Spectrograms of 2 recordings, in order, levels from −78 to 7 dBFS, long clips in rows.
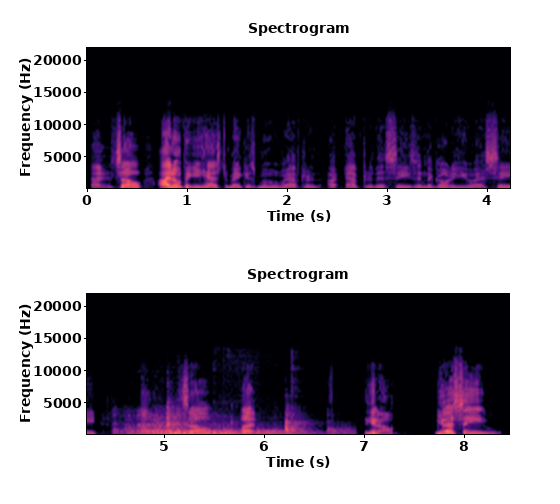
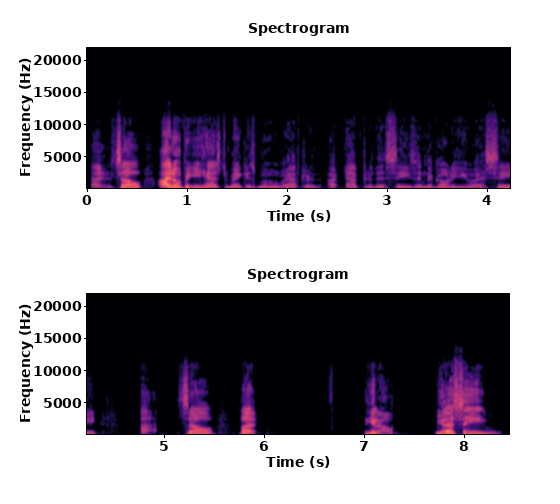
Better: second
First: door banging; loud; from 4.5 to 6.5 s; peak 4 dB above the speech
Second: none

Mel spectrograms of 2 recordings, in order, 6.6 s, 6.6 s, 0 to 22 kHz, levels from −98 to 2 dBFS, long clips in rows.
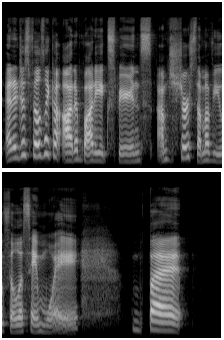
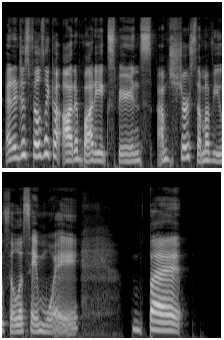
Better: second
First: thin; very; fading below 450 Hz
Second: none

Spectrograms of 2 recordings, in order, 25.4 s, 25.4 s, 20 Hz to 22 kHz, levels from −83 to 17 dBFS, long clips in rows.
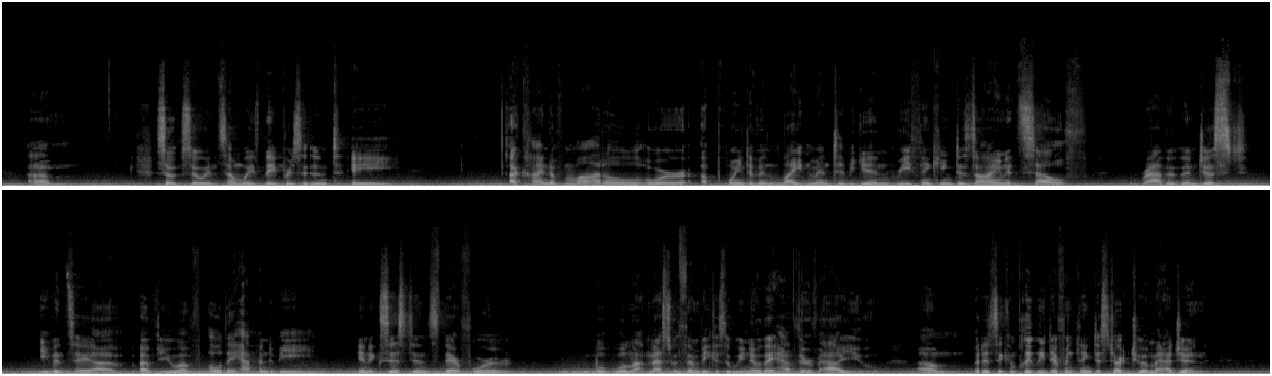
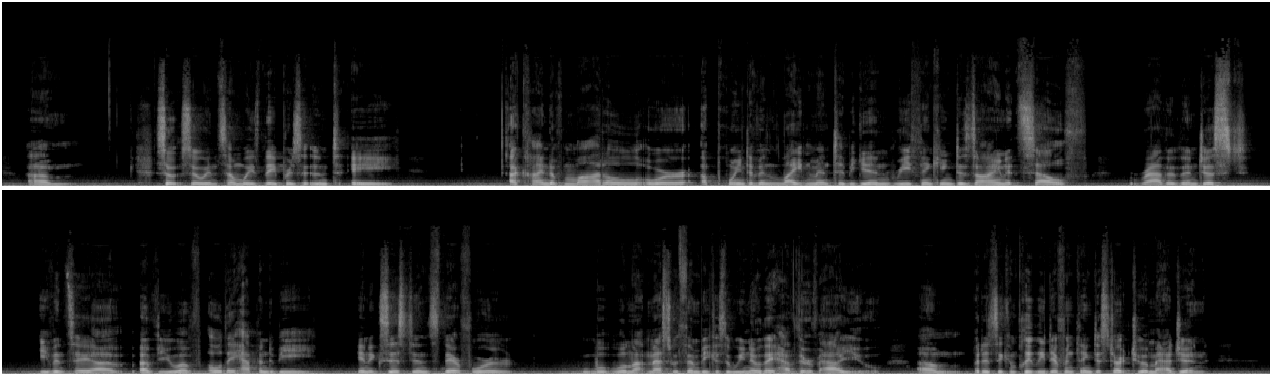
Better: second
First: low rumble; loud; throughout; 7 dB below the speech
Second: low rumble; faint; throughout; 20 dB below the speech

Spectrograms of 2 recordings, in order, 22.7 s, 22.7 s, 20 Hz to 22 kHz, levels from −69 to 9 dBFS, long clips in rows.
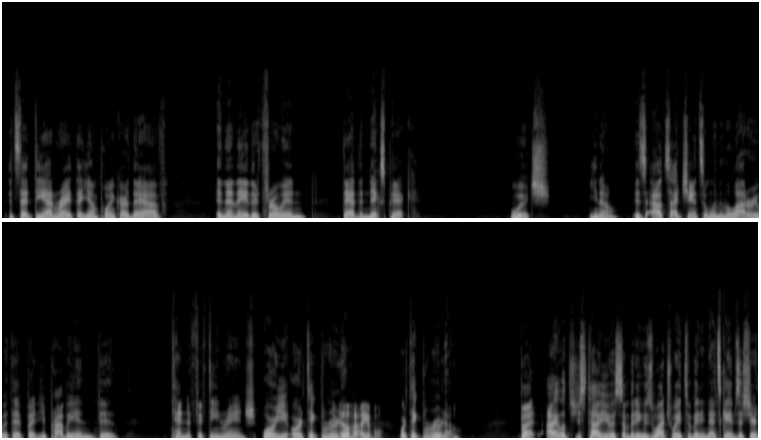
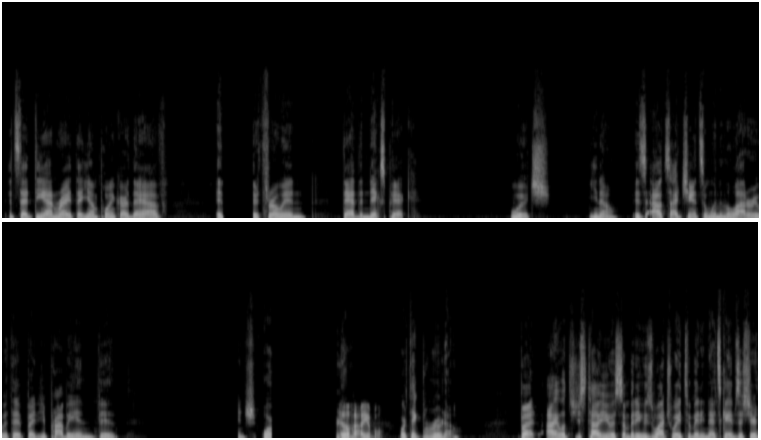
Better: first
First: none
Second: audio cutting out; at 3.5 s, at 14 s for 1.5 s and at 15 s for 1 s

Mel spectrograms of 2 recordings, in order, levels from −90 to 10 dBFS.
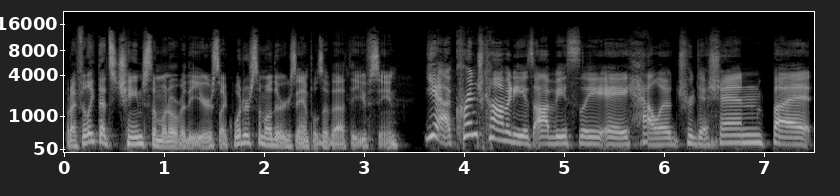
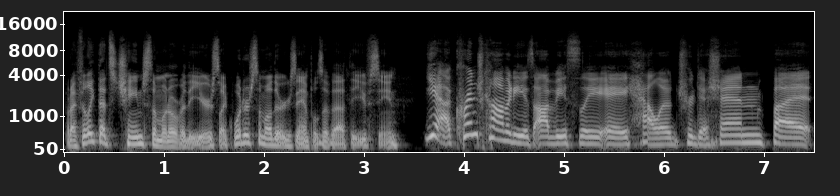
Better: first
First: none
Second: muffled; slightly; fading above 1.5 kHz

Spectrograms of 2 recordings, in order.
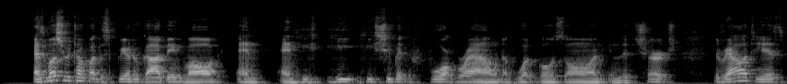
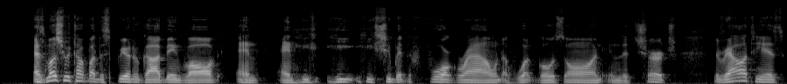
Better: second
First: room echo; very slight; dies away in 0.4 s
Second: none

